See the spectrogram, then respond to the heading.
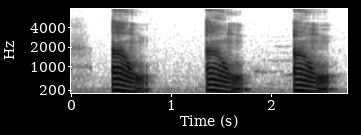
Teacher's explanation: Na palavra limão temos o som ão. O som A vai ser nasal, então dizemos a. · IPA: ɐ̃w̃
